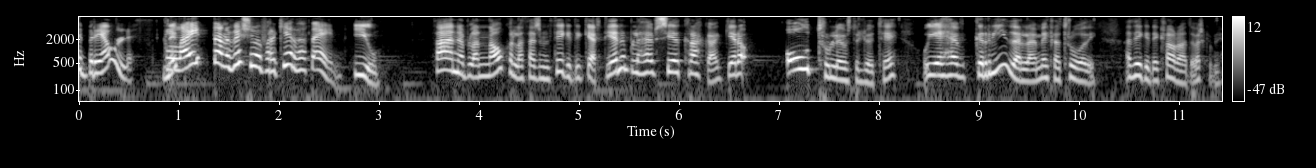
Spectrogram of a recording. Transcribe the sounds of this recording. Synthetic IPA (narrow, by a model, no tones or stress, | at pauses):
ɪpɾjaːwlʏθ | klaːjt̪anːavɪsʏmafaɾacɛːɾaθɛht̪aeːjnjuː | θaðɛɾnɛpllanaːwkʰɛɾlaθasɛmθɪcɛːt̪ːɪcɛr̥t̪jɛɛɾnɛpllaɦɛvsjɛːðkʰɾahkacɛːɾa | oːwt̪ʰɾulɛːɣʏst̪ʏlʏːt̪ʰɪ | ɔɣjɛɦɛvkɾiːðaɾlɛɣamɪhklat̪ʰɾuːwaθi | aðθɪcɛt̪ɪkʰlawɾaθɛt̪a̰vɛr̥kʰapnɪ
